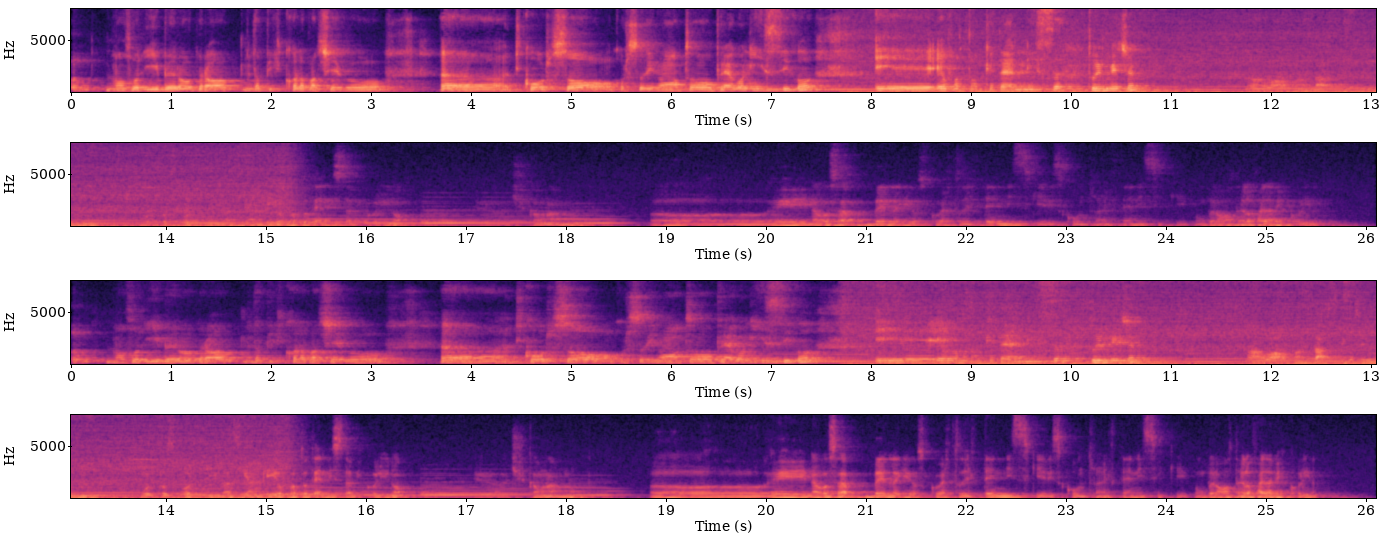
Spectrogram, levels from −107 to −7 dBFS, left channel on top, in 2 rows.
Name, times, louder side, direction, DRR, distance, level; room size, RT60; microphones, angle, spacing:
voice 1, 0.0-10.7, left 5 dB, 70° left, 7 dB, 0.4 m, -25 dB
sound 1, 7.0-18.4, equal, 45° right, 0.8 m, -39 dB
Rain, 7.7-15.2, equal, 25° right, 1.1 m, -38 dB
voice 2, 11.8-13.5 13.7-16.5 17.1-18.2 18.8-25.5, right 4 dB, 70° right, 9 dB, 0.3 m, -34 dB
6.3 x 2.6 x 2.5 m, 1.1 s
head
